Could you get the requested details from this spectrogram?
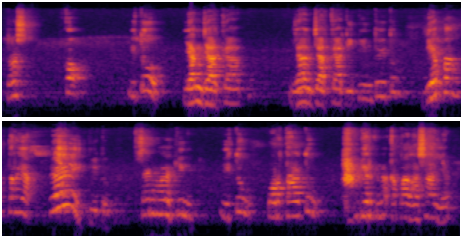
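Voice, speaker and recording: A man's voice: high-pitched, measured pace, pauses often, fairly bright tone. A man casually telling a personal testimony at a church service, rambling with many fillers. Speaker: church member giving a testimony. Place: church hall. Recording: echoey church hall, faint hum.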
